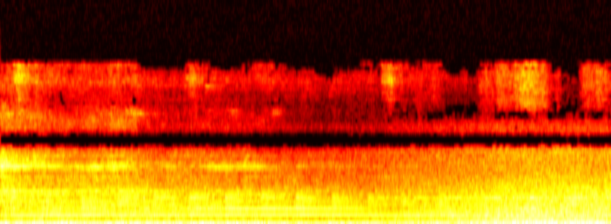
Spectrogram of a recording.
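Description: Double-stack intermodal freight train rolling by: a steady low rumble of wheels on rail, with a faint high ringing over it that stops about four seconds in. After that another approaching freight train's rumble carries on.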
